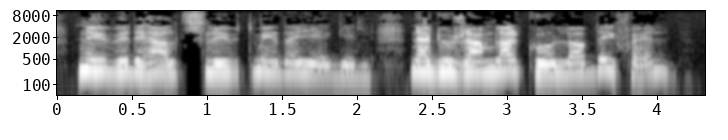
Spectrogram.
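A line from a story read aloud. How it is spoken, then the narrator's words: Women laughing mockingly. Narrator (Swedish): Några kvinnfolk som såg och det skrattade åt honom och sa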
